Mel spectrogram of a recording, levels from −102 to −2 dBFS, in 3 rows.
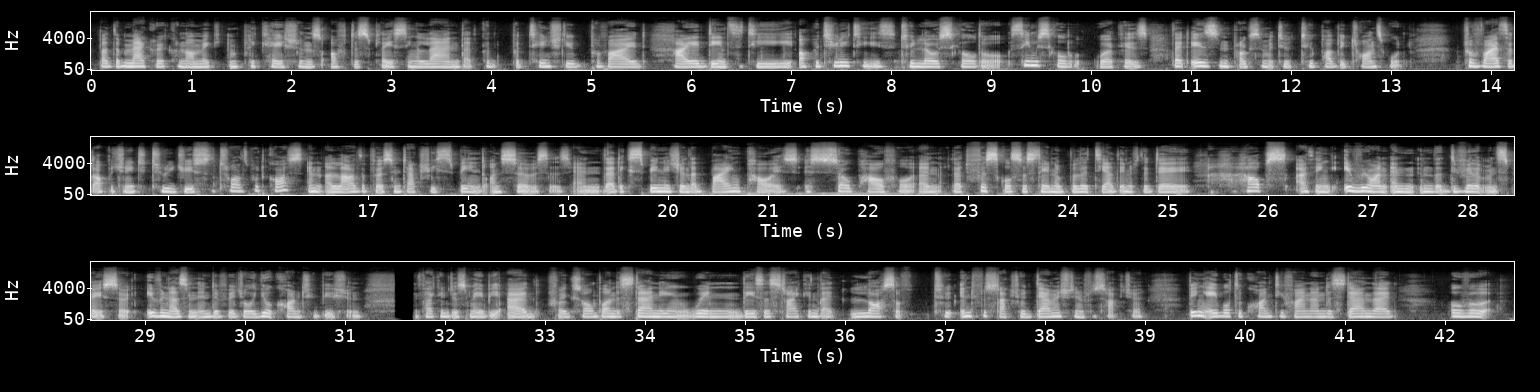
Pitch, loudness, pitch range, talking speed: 175 Hz, -21 LUFS, 170-190 Hz, 155 wpm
